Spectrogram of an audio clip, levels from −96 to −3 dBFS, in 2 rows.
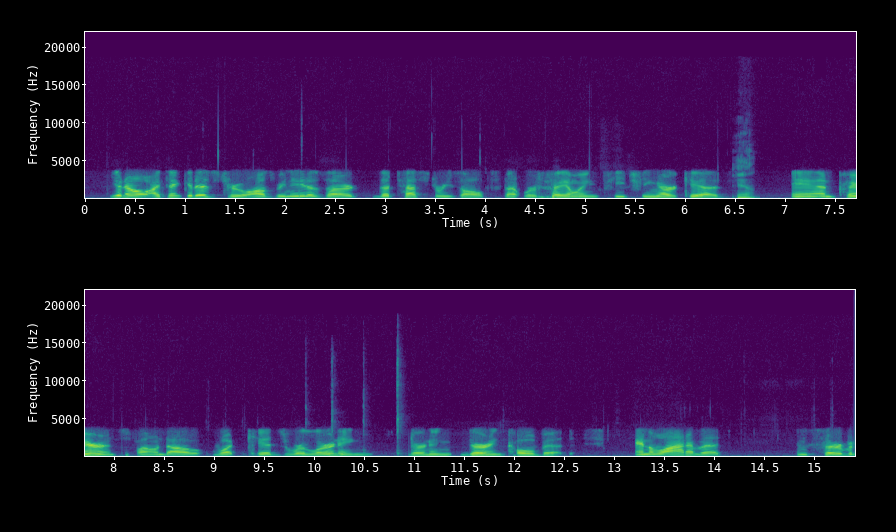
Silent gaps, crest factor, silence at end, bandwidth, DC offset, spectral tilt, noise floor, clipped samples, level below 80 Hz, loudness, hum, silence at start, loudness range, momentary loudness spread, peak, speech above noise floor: none; 20 dB; 0 s; 13.5 kHz; under 0.1%; -7.5 dB/octave; -67 dBFS; under 0.1%; -64 dBFS; -26 LUFS; none; 0.25 s; 3 LU; 13 LU; -8 dBFS; 41 dB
